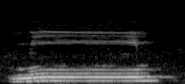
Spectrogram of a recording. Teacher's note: दोनों होठों के सूखे हिस्से से मीम अदा होता है, मीम यानी होठ बंद रहेंगे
